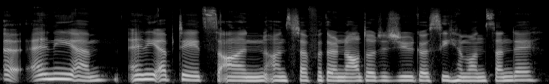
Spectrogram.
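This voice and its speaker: A woman host and reporter narrating a documentary podcast and interviewing in a measured, reflective way. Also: fairly low pitch, steady tone, smooth, no room sound.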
